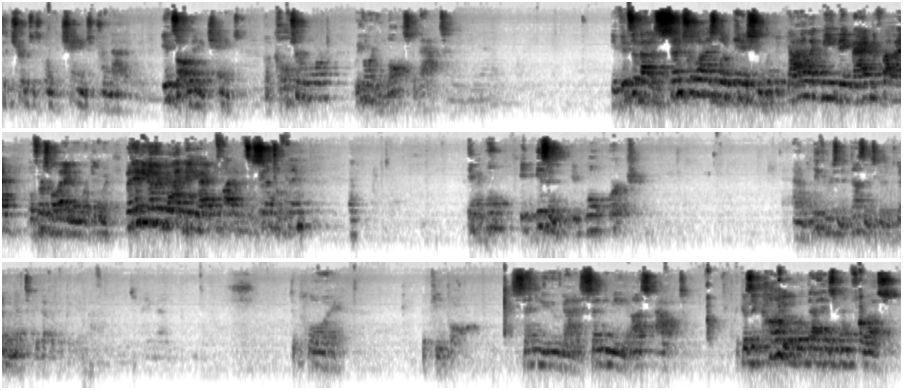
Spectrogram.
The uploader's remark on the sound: The audio on this wasn't recorded properly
